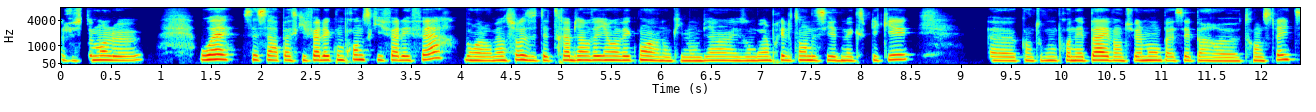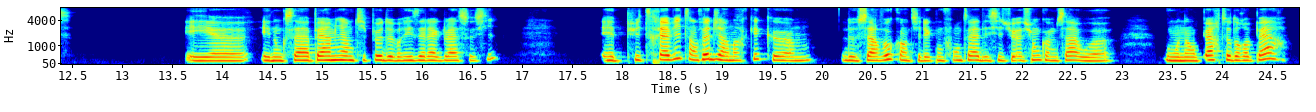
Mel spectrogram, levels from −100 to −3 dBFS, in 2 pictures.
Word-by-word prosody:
justement 220 +3 -1
le 210 +2 -2 0.6
ouais 255 +1 +6
c'est 235 - -3
ça, 230 -1 +1
parce 215 -2 -4
qu'il 210 - -6
fallait 220 +1 +3
comprendre 245 +2 +1
ce - - -4
qu'il 225 -5 -6
fallait 215 -1 +1
faire. 265 - -1
Bon, 210 -1 +1
alors, 195 -1 -1
bien 210 0 0
sûr, 240 +5 0
ils 225 -3 +2
étaient 200 +1 -3
très 225 +3 -1
bienveillants 220 0 +2
avec 215 0 -1
moi, 220 -3 +3
donc 190 0 -4
ils 190 - -2
m'ont 190 0 -1
bien 205 +1 -2
ils 195 0 -3
ont 195 - -1
bien 210 +1 -1
pris 225 +2 -2
le 200 - -5
temps 225 +3 0
d'essayer 210 0 0
de 200 - -2
m'expliquer. 230 +6 -3 0.8
Heu, 195 -1 -2
quand 195 0 -7
on - - -6
comprenait 200 0 -1
pas, 220 +3 +5
éventuellement, 205 +1 -1
on 210 - -1
passait 200 0 -4
par, 195 -1 -4
heu, 180 0 -2
Translate 240 +8 -3 1.2
et 190 -1 +1
heu 190 0 0
et 200 -2 +1
donc 190 -1 +1
ça 210 +2 +4
a 205 - +3
permis 220 +2 +5
un 220 -1 +3
petit 215 +1 -7
peu 225 +4 +3
de 205 -1 +2
briser 205 +1 0
la 210 0 +1
glace, 205 +1 -2
aussi 210 - -9 1.0
et 205 0 0
puis, 205 +5 -5
très 240 +2 +5
vite, 300 +3 0
en 240 - +1
fait, 260 +2 +7
j'ai 255 -2 +5
remarqué 210 +6 -2
que, 210 -7 0
hem, 200 +2 -4 0.3
le 205 -2 0
cerveau, 210 +6 +3
quand 215 -6 -3
il 195 - -3
est 190 - -2
confronté 205 +2 -4
à 220 - +2
des 195 - -3
situations 200 +3 -3
comme 210 -4 -2
ça, 220 +3 +1
où, 185 -2 -1
heu, 185 +2 -4 0.5
où 200 -2 +2
on 190 - +4
est - - +3
en 190 0 +1
perte 230 +4 +2
de 215 - +2
repères, 235 +6 +1
210 Hz, 225 wpm, -23 LUFS, 195-225 Hz, 1.2 s, fait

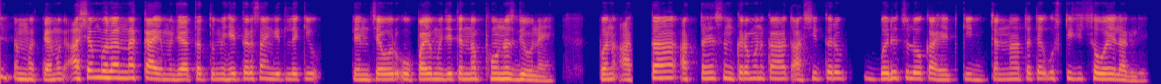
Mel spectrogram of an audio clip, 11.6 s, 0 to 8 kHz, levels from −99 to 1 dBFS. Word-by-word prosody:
मग 190 -2 +1
काय 175 - +4
मग 190 +2 -3
अशा 210 +5 +2
मुलांना 235 -2 +5
काय 205 -4 +6
म्हणजे 180 0 -2
आता 185 +1 0
तुम्ही 190 -1 -3
हे 195 - +2
तर 205 - +2
सांगितलं, 190 -2 -2
की 200 - -3 0.4
त्यांच्यावर 185 +1 +1
उपाय 190 0 +3
म्हणजे 190 0 +1
त्यांना 195 0 +3
फोनच 200 -1 +4
देऊ 175 -2 +2
नये. 140 -3 -5 0.5
पण 185 0 +2
आत्ता, 180 +5 0 0.2
आत्ता 195 +2 -4
ह्या 215 - 0
संक्रमण 210 0 -2
काळात 210 0 -1
अशी 180 +4 -3
तर 215 0 +1 0.4
बरीच 215 +3 +1
लोकं 205 -1 +2
आहेत, 170 -2 -2
की 190 - +1 0.2
त्यांना 190 0 -3
आता 195 +1 -5
त्या 210 - +1
गोष्टीची 210 -1 -6
सवय 195 -2 +4
लागली 150 -6 -4
आहे. 130 - -14
195 Hz, 200 wpm, -29 LUFS, 185-210 Hz, 0.5 s, काय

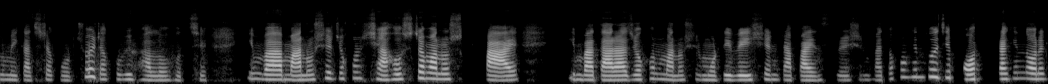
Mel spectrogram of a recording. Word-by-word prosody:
তুমি 220 -1 -6
কাজটা 205 +2 -7
করছো 195 - -13
এটা 235 -9 -5
খুবই 230 0 -5
ভালো 200 -1 -3
হচ্ছে। 195 +2 -14 0.4
কিংবা 260 -4 +2 0.2
মানুষের 220 +7 +1
যখন 290 +2 -8
সাহসটা 240 +4 +1
মানুষ 245 -1 +3 0.3
পায় 200 0 +7 0.5
কিংবা 225 -2 +3
তারা 205 0 +7
যখন 220 +4 -4
মানুষের 210 +1 -4
motivation 210 +2 -2
টা 205 - -1
পায়, 195 0 +2
inspiration 205 +1 -14
পায়, 205 -1 -9
তখন 340 +6 -9
কিন্তু 340 0 -8
ওই 340 - 0
যে - - -1
পথটা 240 +1 +1
কিন্তু 275 -1 -11
অনেক 250 0 -3
220 Hz, 165 wpm, -24 LUFS, 205-250 Hz, 0.5 s, পায়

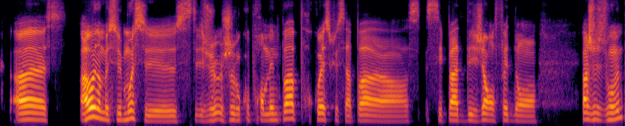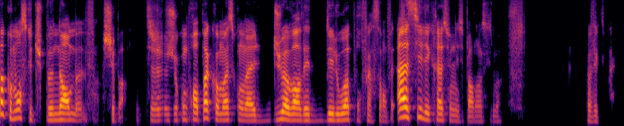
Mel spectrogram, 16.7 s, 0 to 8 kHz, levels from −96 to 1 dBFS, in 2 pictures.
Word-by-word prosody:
Ah 155 0 +7
ouais - - 0
s 145 - -11 0.2
ah - - +12
ouais, 225 - +11
non 200 - +5
mais 150 - -2
c'est 150 +1 0
moi 180 +6 0
c'est 125 -5 -3
c'est 130 +3 -5
je 140 +6 -4
je 155 0 -2
comprends 150 +1 -7
même 150 0 -4
pas 180 +2 +4
pourquoi, 160 -2 -3
est-ce 150 - -2
que 140 - -12
ça 130 - -5
a - - -7
pas 120 -3 -1
c' 120 - -7
c'est 140 - -6
pas 145 -1 +3
déjà 140 +2 -2
en 140 - -1
fait 145 0 -9
dans 125 -2 -5 0.6
enfin 165 - +5
je 160 -1 +2
vois 155 0 0
même 185 +5 -3
pas 290 - +5
comment 190 -6 -3
est-ce 200 - -2
que - - -8
tu - - -3
peux 145 0 -6
norme 150 0 +2
enfin - - -19
je - - -1
sais - - -4
pas. - - -19 0.3
Je 135 0 -8
je 140 +1 -8
comprends 160 +2 -3
pas 195 +3 +3
comment 150 -3 -4
est-ce 150 - -4
qu'on 145 -2 -9
a 130 0 -1
dû 135 +6 -5
avoir 145 -2 +4
des 140 0 -5
des 135 +3 -6
lois 155 +2 -1
pour - - -20
faire 135 -4 -13
ça, - - -11
en 125 - -17
fait! - - -20
Ah 215 +2 +9
si, 220 0 -1
les 160 - -5
créationnistes, 140 -4 -7
pardon, 120 -1 -10
excuse-moi. 120 0 -21 1.1
Pas - - -14
fait - - -15
exprès. - - -27
145 Hz, 255 wpm, -23 LUFS, 130-155 Hz, 1.1 s, ah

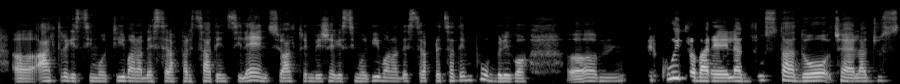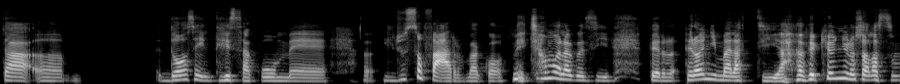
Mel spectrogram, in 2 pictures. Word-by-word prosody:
uhm, 140 0 -1
altre 165 +2 -1
che 155 - -5
si 155 +2 -11
motivano 150 +1 -4
ad 145 - -5
essere 150 0 -4
apprezzate 150 +1 -6
in 145 - -8
silenzio, 155 0 -2
altre 155 +1 -5
invece 145 +1 -5
che 145 - -6
si 150 +2 -9
motivano 155 +2 -5
ad 150 0 -8
essere 150 0 -6
apprezzate 160 +4 -7
in 190 - -8
pubblico, 145 -9 -3 0.4
uhm, 155 +3 -3 0.2
per 195 -1 -11
cui 285 +7 +2
trovare 165 - +3
la 165 +1 +2
giusta 195 +4 -3
do 170 +2 +1
cioè 160 -4 -1
la 155 0 -3
giusta, 170 0 0
uhm, 85 - -24 0.7
dose 210 +6 +1
intesa 185 -2 -1
come, 160 -3 -4 0.3
uhm, - - -12
il 185 -2 -13
giusto 235 - +1
farmaco, 155 - +4
mettiamola 260 -1 +3
così 180 -3 -4 0.4
per 175 -3 0
per 205 - +3
ogni 235 0 +4
malattia, 180 -5 +2 0.2
perché 230 +3 +6
ognuno 270 -3 +4
c'ha 230 -2 +5
la 210 0 +5
sua. 200 -1 -8
165 Hz, 165 wpm, -21 LUFS, 150-190 Hz, 0.7 s, perché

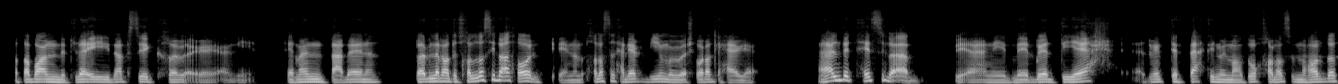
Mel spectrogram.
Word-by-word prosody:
فطبعًا 120 -1 +3
بتلاقي 115 +2 +2
نفسِك 120 0 -2
خ - - -9
يعني 110 0 -5 0.2
كمان 115 0 0
تعبانة، 115 +2 +1 0.3
طَب 125 +1 +4
لمّا 140 0 +5
بتخلّصي 140 - 0
بقى 190 -1 +5
خالص، 140 - +2 0.2
يعني 95 +1 -6
لمّا 100 - -6
تخلصي 140 +3 -4
الحاجات 125 -1 0
دي، 125 +2 -4
وما 120 -4 -1
بيبقاش 105 - -3
وراكِ 115 0 0
حاجة، 95 -3 -3 0.6
هل 190 - +4
بتحسي 195 -1 0
بقى - - +4
ب 80 - -14 0.4
يعني 100 -1 -2
ب 100 +2 -9
ب 105 0 0
بارتياح 115 +1 +2 0.3
إن - - -5
أنتِ 125 0 -3
أرتحتِ 125 +3 -1
من 115 -2 0
الموضوع 105 +3 -1
خلاص 120 +1 -3
النهارده؟ 120 +5 0
120 Hz, 160 wpm, -21 LUFS, 110-130 Hz, 0.6 s, لمّا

